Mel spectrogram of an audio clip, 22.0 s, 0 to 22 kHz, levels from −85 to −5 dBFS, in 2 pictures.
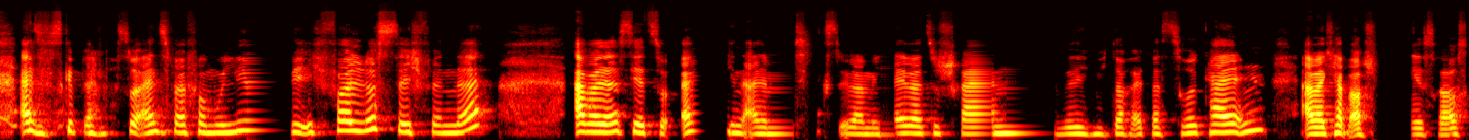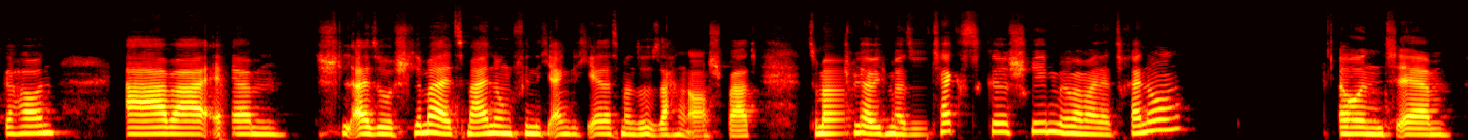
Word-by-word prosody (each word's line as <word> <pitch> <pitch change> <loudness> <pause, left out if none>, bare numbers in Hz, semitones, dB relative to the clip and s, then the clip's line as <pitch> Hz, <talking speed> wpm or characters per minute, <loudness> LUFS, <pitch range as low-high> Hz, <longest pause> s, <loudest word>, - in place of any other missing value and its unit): also 255 -4 +5
es 195 - -15
gibt 250 -4 -5
einfach 205 -1 -5
so 240 +4 -3
1, 230 +2 +1
2 225 -1 -2
Formulierungen, 235 +5 -2 0.2
die 235 - -1
ich 210 +1 -5
voll 275 -1 +3
lustig 265 -6 -1
finde, 225 -1 -3 0.8
aber 240 0 +8
das 235 +1 +3
jetzt 220 -1 0
so 200 - -5
öffentlich 250 +3 0 0.2
in 215 -3 -4
einem 185 -1 -4
Text 230 +4 -20
über 190 -2 -4
mich 175 -2 -8
selber 205 0 0
zu 200 0 -9
schreiben, 205 +1 -3
würde 185 +2 -5
ich 185 - -5
mich 180 -2 -9
doch 190 +1 -5
etwas 190 +1 -8
zurückhalten. 230 +6 +1 0.2
Aber 185 +1 +7
ich 190 - -4
habe 215 - +3
auch - - +1
schon - - -15 0.2
vieles 175 -2 -9
rausgehauen. 200 +6 -1 0.5
Aber, 185 0 +6 0.2
ähm, 185 -2 -1 0.2
schl 190 +3 -6
also 190 -1 +4
schlimmer 225 +4 +2
als 190 -1 +3
Meinungen 200 +2 +3
finde 200 -1 -1
ich - - -2
eigentlich 180 -2 -4
eher, 180 - -1
dass 185 - -3
man 175 -1 -2
so 180 +2 -1
Sachen 165 0 -3
ausspart. 140 +1 -3 0.4
Zum 195 - -1
Beispiel 195 +2 +1
habe 195 -1 +5
ich 190 - -4
mal 185 -2 0
so 170 - -9
'n 170 0 -14
Text 250 +1 -2
geschrieben 250 +1 -1
über 205 -2 +2
meine 180 -2 0
Trennung 285 - 0 1.2
und, 190 -2 +2
ähm, 170 -1 +2
200 Hz, 190 wpm, -23 LUFS, 185-225 Hz, 1.2 s, aber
